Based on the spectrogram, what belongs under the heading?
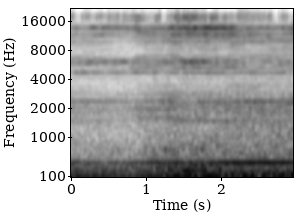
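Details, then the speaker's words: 1973 GM Frigidaire 11,600 BTU window air conditioner, compressor dated January 1973, badly rusted pan: compressor runs with a steady low hum and faint even tone, no knocks or rattles, blowing ice cold; normal healthy compressor running. "but yeah everything sounds good the compressor sounds"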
